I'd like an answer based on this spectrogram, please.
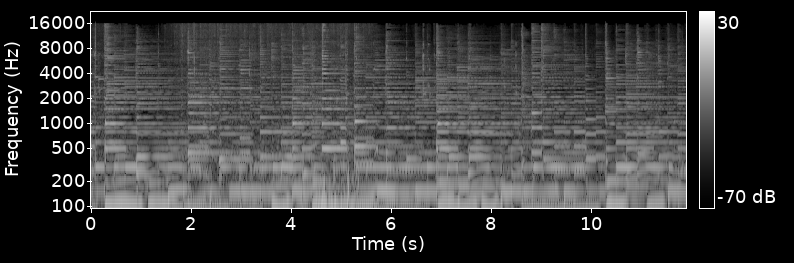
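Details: Steady acoustic guitar music with a strong bass line fills the whole stretch, and no animal sound comes through.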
